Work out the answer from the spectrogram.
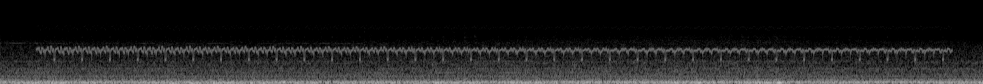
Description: SSTV (slow-scan television), Scottie S2, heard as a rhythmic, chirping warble, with the noise inside a car.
